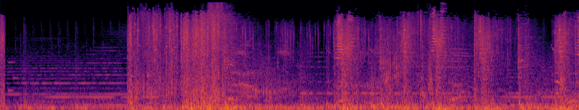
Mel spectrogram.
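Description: Gunfire in the video game Biomutant, a quiet mechanical start with tonal hum and then dense rapid bursts of shots and crashing impacts that continue loudly throughout.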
